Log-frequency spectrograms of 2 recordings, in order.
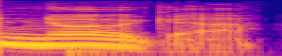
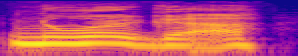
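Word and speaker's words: Norge: the next couple of lessons is truma truma norga uh which norga is the way they say Norway in their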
